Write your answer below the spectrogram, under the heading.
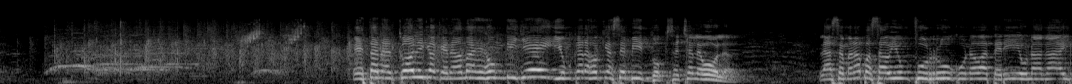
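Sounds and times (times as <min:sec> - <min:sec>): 
applause: 0:00.0 - 0:06.2
speech: 0:03.5 - 0:07.5, 0:08.2 - 0:10.7.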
